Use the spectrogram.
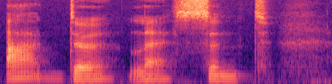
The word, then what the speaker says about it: adolescent: But notice here how we've got this schwa, so it becomes sunt, adolescent.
